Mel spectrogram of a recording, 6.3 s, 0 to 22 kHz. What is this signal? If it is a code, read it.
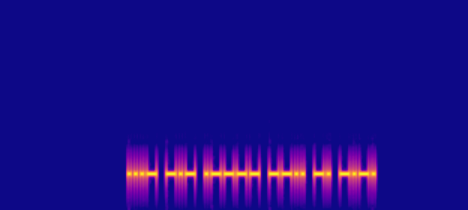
Morse code, heard as a keyed tone, about 28 wpm, 700 Hz. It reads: VK1ZNC
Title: DXCC-100 Call Signs - 6 Characters - 28wpm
